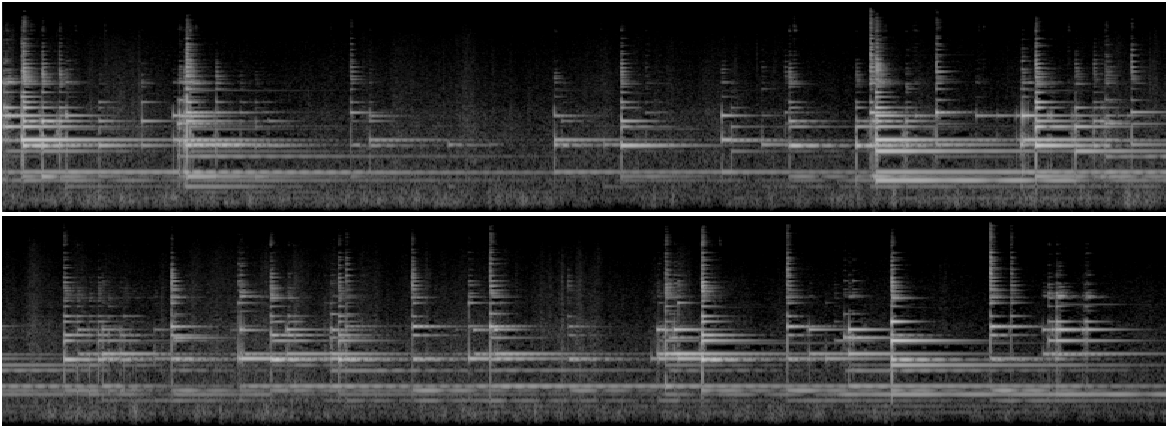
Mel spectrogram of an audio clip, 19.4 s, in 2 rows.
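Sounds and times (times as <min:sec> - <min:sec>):
wind chimes: 0:00.0 - 0:19.3.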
